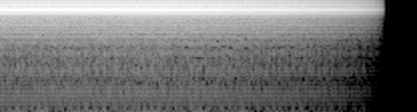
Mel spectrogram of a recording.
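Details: Mogannia formosana, green-island form, singing on Green Island, Taiwan, in April: one steady, piercing, very high buzzing note held unbroken for several seconds, then fading quickly to silence, with no other sounds.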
